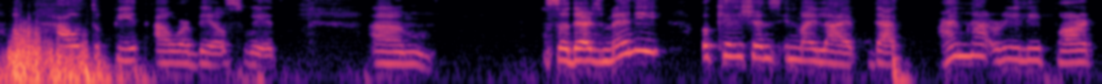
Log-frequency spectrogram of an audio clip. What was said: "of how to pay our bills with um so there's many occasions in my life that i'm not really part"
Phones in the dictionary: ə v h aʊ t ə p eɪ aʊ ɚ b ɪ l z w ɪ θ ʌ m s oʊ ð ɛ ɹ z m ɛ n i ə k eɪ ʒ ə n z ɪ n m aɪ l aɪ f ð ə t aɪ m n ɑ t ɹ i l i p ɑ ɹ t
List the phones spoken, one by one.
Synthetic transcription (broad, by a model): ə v h aʊ t ə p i aʊ ɚ b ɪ l s w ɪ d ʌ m s oʊ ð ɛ ɹ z m ɛ n i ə k eɪ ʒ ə n s ɪ n m aɪ l aɪ f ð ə t aɪ m n ɑ t ɹ i l i p ɑ ɹ t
